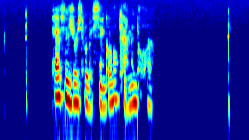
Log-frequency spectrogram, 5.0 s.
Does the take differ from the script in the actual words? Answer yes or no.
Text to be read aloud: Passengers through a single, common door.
no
